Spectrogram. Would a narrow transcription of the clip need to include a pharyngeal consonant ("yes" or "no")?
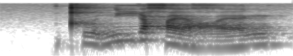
yes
